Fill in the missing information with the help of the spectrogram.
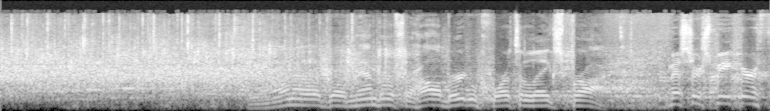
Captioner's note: some Applause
